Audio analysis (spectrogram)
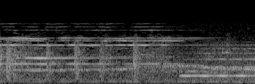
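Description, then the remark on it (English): A pulled bell at the great door of Carrig Cleaner clangs several times in quick succession, its bright metallic tone ringing on and slowly fading afterward, with no voices. “I reach out and pull the bell.”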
